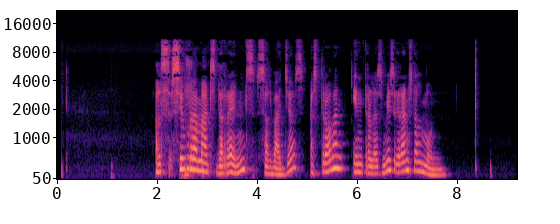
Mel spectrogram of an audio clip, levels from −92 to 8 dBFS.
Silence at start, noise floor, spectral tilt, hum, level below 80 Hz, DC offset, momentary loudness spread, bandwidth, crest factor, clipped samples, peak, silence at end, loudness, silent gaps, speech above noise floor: 0.1 s; -72 dBFS; -4.5 dB/octave; none; -58 dBFS; under 0.1%; 15 LU; 11.5 kHz; 20 dB; under 0.1%; -2 dBFS; 0.8 s; -21 LUFS; none; 52 dB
